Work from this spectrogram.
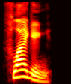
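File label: "flagging", English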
